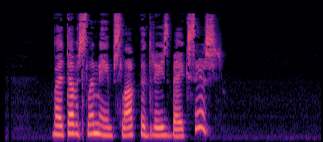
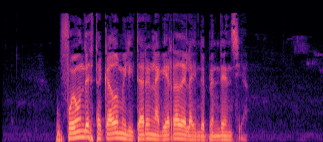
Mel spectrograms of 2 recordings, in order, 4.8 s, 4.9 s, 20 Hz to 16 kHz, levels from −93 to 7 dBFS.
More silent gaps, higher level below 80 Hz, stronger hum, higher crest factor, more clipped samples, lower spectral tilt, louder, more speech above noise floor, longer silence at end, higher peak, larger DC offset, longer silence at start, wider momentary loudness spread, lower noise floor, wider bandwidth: neither; second, -78 dBFS vs -38 dBFS; neither; about the same, 20 dB vs 16 dB; neither; second, -3 dB/octave vs -6.5 dB/octave; second, -23 LUFS vs -15 LUFS; about the same, 48 dB vs 47 dB; first, 1.55 s vs 1.15 s; second, -4 dBFS vs 0 dBFS; neither; about the same, 0.8 s vs 0.85 s; second, 5 LU vs 11 LU; first, -70 dBFS vs -62 dBFS; about the same, 11.5 kHz vs 11.5 kHz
